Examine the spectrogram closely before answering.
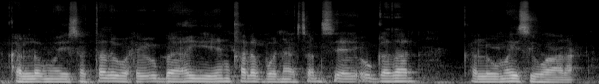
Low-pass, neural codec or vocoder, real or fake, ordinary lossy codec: none; codec, 44.1 kHz, 7.8 kbps, DAC; fake; none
